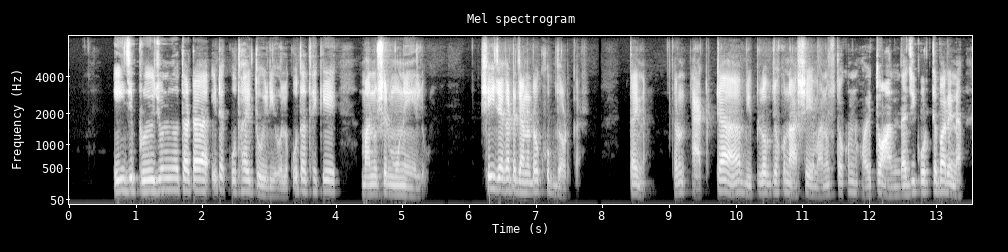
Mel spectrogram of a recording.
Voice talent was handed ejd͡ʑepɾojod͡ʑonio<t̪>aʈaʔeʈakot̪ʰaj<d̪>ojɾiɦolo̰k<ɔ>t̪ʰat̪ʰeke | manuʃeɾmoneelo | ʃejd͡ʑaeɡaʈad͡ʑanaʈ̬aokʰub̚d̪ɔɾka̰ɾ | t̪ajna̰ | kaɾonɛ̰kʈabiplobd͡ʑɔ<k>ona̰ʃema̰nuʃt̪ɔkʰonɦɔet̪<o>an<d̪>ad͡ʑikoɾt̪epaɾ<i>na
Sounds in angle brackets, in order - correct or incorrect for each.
correct, incorrect, incorrect, incorrect, correct, correct, incorrect

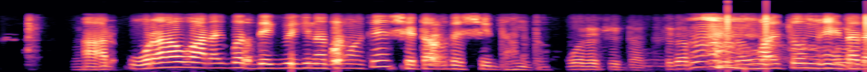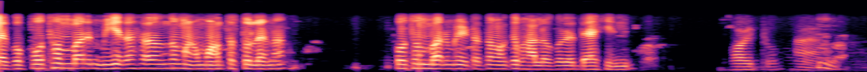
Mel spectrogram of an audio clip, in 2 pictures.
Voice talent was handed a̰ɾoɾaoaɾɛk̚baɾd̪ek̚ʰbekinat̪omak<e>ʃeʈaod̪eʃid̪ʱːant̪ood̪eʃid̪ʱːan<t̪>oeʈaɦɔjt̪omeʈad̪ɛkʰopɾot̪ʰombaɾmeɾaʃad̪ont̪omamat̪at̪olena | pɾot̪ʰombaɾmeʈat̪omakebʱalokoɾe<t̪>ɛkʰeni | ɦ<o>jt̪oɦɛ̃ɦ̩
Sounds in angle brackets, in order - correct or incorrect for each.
correct, correct, incorrect, incorrect

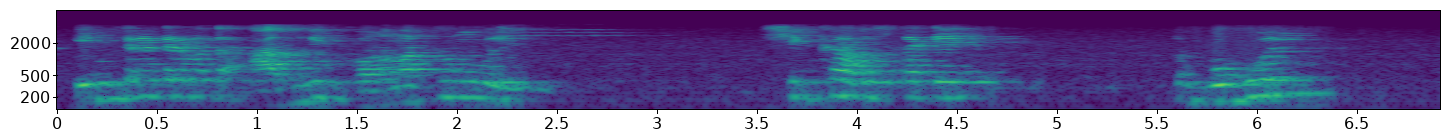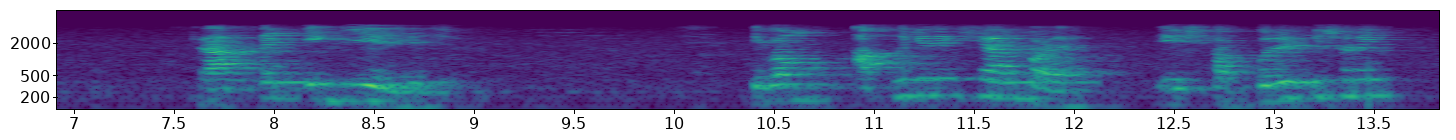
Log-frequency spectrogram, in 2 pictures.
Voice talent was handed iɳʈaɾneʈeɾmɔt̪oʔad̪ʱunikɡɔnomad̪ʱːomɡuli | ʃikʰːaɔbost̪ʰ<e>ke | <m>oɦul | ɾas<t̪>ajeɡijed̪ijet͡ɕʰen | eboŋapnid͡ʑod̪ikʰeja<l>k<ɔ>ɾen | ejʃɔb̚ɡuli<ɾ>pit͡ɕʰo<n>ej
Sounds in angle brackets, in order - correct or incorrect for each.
incorrect, incorrect, correct, correct, correct, correct, correct

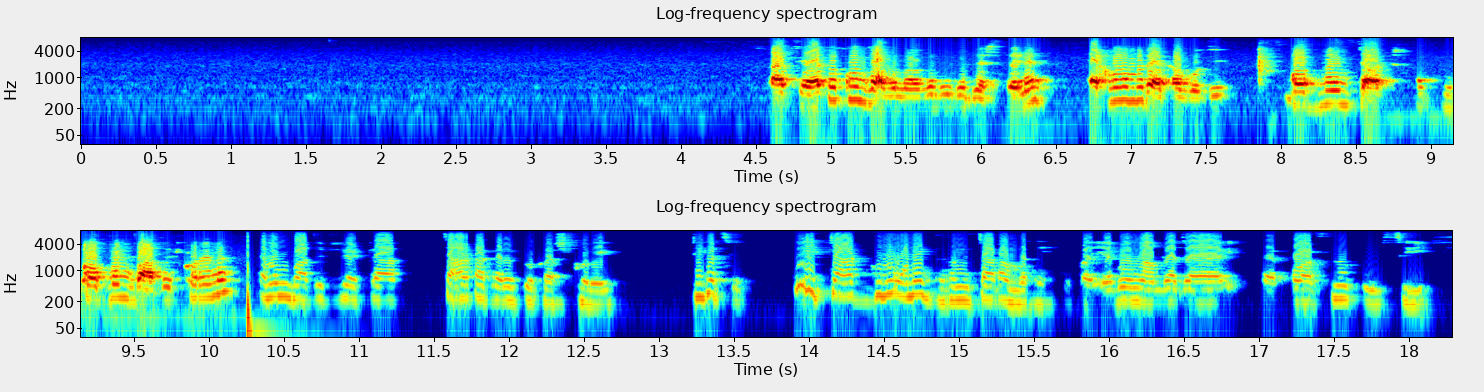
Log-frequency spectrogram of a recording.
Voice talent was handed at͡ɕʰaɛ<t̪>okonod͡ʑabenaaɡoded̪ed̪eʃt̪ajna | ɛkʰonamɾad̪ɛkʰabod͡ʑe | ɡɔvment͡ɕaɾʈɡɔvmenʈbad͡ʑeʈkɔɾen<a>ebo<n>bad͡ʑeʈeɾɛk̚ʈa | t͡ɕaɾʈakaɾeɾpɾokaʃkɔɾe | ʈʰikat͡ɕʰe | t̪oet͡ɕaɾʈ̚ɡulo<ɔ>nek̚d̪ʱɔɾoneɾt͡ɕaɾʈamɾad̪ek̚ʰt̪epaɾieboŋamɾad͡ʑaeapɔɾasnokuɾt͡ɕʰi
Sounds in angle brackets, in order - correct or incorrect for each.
correct, correct, incorrect, correct

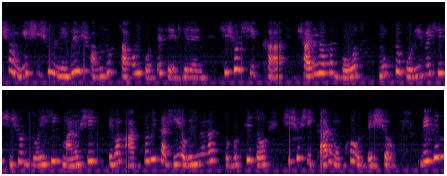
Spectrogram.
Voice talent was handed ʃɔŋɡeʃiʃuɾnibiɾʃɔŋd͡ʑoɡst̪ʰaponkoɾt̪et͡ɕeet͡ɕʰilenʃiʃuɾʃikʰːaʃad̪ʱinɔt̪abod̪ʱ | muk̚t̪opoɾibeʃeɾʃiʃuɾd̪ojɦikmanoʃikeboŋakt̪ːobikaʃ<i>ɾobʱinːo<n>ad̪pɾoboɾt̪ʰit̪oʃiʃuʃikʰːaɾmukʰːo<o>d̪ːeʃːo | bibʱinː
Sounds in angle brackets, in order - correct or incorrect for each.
correct, correct, incorrect

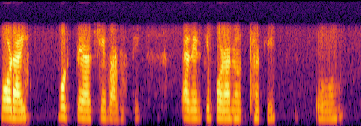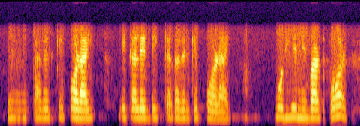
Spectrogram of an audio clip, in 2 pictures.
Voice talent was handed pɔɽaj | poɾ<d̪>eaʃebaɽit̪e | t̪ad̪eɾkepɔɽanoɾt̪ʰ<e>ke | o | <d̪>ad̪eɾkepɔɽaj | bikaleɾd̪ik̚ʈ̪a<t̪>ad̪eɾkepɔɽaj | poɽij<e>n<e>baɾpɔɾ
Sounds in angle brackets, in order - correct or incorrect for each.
incorrect, incorrect, incorrect, correct, correct, correct

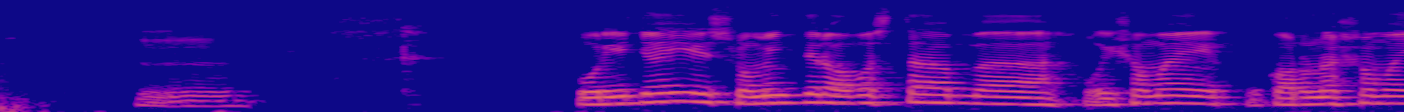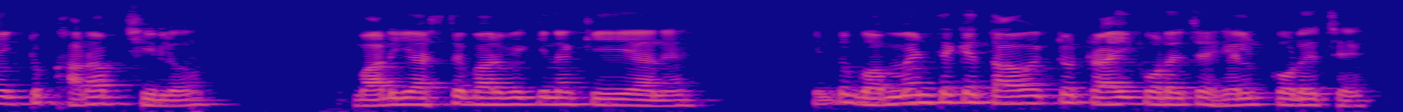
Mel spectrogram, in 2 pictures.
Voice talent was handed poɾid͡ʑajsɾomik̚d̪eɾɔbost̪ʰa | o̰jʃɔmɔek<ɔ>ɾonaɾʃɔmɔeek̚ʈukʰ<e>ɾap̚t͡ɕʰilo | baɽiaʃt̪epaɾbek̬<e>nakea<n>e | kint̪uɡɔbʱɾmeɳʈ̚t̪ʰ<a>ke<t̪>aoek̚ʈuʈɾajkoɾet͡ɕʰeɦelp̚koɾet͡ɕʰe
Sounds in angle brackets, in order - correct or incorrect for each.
correct, incorrect, incorrect, correct, incorrect, correct

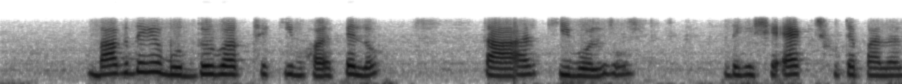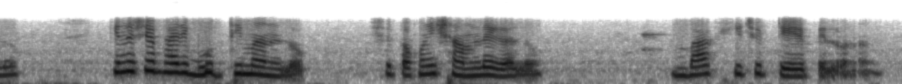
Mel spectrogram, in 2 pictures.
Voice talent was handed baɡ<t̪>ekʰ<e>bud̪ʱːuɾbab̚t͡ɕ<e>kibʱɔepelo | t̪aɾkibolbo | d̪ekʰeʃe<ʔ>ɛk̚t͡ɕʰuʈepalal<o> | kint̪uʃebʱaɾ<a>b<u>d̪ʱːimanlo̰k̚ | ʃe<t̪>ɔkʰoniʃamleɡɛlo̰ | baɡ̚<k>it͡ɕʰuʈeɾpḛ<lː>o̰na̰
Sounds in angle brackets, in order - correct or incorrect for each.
incorrect, correct, correct, correct, correct, incorrect, correct, correct, correct, incorrect

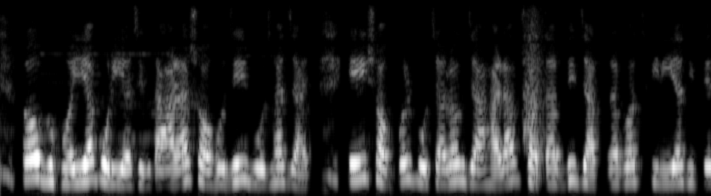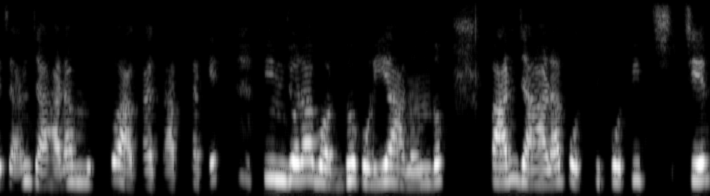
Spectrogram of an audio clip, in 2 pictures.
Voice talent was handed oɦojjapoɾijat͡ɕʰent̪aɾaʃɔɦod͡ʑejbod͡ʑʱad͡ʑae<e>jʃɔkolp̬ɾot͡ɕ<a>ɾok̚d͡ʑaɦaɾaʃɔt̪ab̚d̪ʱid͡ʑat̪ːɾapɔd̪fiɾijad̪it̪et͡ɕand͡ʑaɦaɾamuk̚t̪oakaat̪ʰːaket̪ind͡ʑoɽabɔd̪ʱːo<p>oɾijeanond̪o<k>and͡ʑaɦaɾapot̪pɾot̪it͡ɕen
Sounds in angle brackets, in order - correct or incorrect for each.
correct, correct, incorrect, incorrect

